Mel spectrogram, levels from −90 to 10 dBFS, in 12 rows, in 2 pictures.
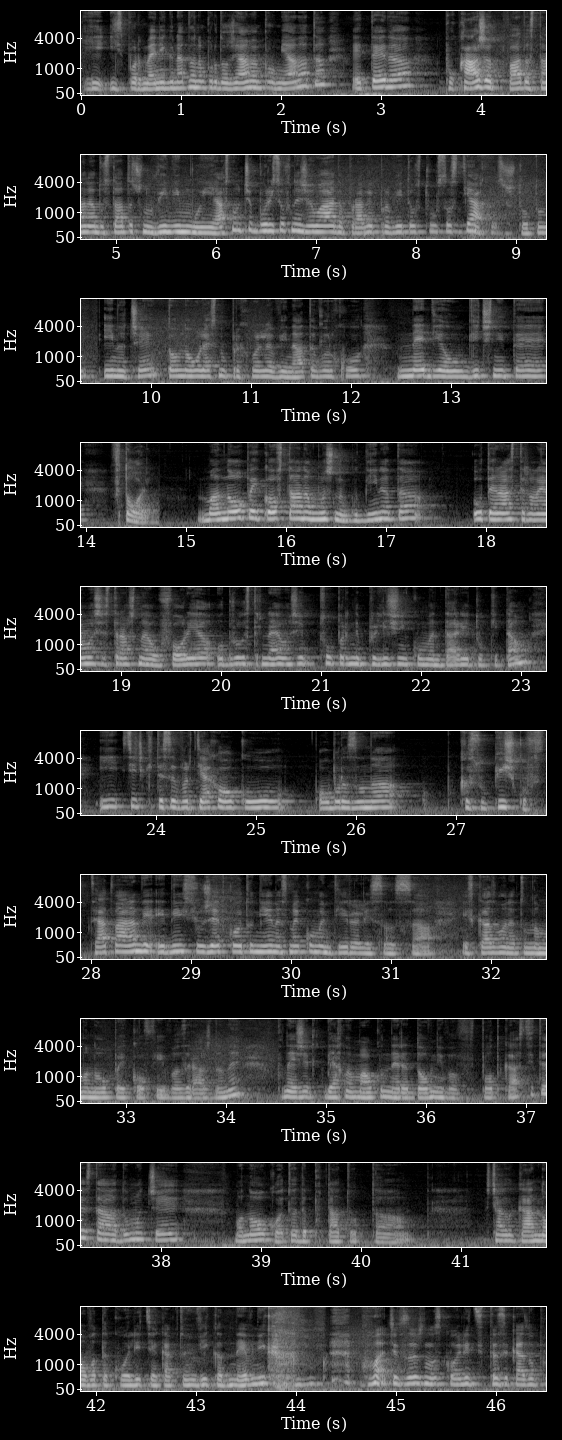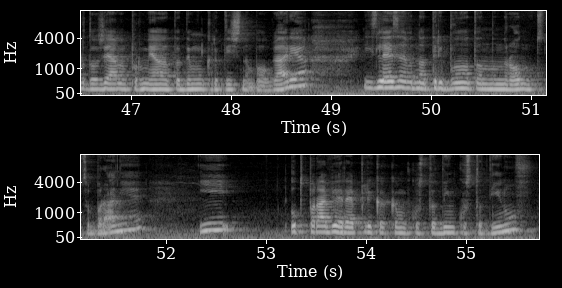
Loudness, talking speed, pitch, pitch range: -26 LUFS, 140 wpm, 190 Hz, 170-205 Hz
